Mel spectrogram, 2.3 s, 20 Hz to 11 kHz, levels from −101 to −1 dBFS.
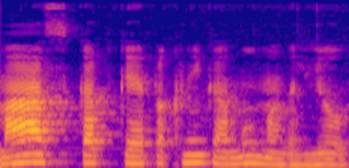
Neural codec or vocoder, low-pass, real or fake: none; 9.9 kHz; real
